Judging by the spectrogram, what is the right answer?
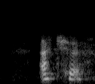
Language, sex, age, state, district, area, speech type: Kashmiri, female, 30-45, Jammu and Kashmir, Bandipora, rural, conversation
